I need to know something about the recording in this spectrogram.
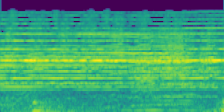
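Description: Cornet and drum band (cornetas y tambores) playing a processional march, with the cornets holding long high notes.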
